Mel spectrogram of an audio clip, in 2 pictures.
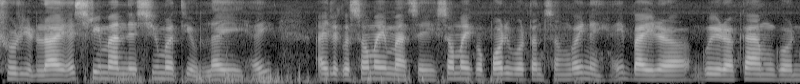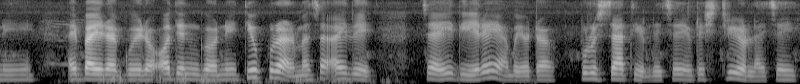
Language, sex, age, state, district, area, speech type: Nepali, female, 45-60, West Bengal, Kalimpong, rural, spontaneous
